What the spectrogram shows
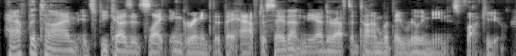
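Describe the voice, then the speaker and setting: Male podcast guest with a low, deep voice and a dry sound, animated and quick to laugh. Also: dry recording. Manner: animated storyteller, laughs often. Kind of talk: casual podcast conversation.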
